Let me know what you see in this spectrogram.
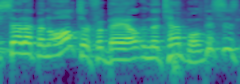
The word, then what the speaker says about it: Baal: Now, you could pronounce this a few ways. Baal, Baal. We'll do Baal because we're in the south.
